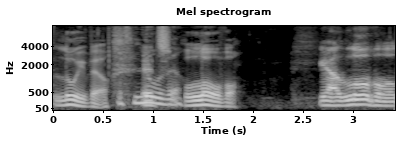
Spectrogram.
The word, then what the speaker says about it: Louisville: said it right cuz it's not Louisville Louisville Louisville yeah Louisville like just think l v Louisville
